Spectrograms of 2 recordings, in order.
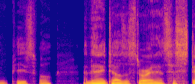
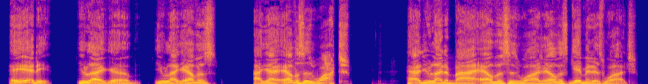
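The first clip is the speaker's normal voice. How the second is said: raised, raspy hustler pitching a watch; an old comic working a sales pitch; Red Fox voice; 10 semitones higher, 4 dB louder than usual. Retold or imitated. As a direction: sell it like a smooth-talking old comic. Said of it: "Red Fox would say".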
